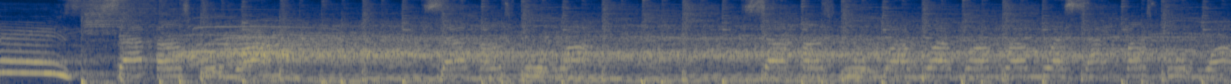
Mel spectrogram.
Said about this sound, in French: Dans la foule est en délire. Le concert est un triomphe.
